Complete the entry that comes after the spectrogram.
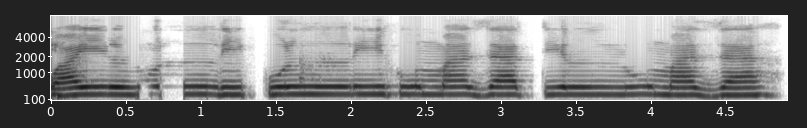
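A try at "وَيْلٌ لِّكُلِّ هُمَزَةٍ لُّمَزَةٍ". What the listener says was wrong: Zahnya itu nyaris ngayun zah. Langsung zah. Zahnya jangan naik. Jangan zah. Zah. Lumazah. Lumazah.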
